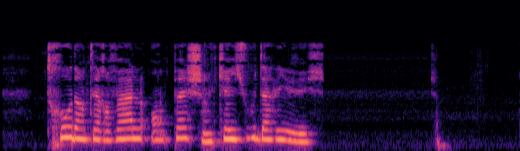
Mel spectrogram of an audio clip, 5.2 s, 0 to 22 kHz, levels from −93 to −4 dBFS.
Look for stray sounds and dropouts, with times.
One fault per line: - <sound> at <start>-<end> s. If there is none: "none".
none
